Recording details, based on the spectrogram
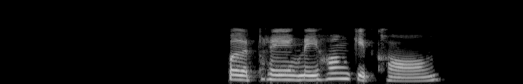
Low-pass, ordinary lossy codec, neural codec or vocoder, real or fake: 5.4 kHz; none; none; real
